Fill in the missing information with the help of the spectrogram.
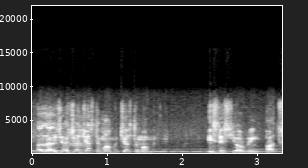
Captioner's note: stuttering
